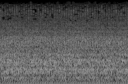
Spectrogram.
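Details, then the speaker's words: 2005 Ford Freestyle 3.0L, which had a check-engine light, power loss and a cylinder 1 misfire, restarted after repair and a cooling system refill: a steady, even idle with no stumbles. It runs smoothly with no misfire felt. "the car is running very well right now i don't feel a misfire it runs really smooth"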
